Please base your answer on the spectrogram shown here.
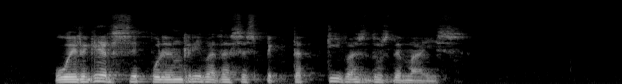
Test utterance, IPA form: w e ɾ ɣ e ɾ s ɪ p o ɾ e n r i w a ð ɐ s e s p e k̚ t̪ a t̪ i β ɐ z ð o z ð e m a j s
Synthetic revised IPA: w e ɾ ɣ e ɾ s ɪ p o ɾ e n r i β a ð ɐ s e s p e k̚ t̪ a t̪ i β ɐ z ð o z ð e m a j s

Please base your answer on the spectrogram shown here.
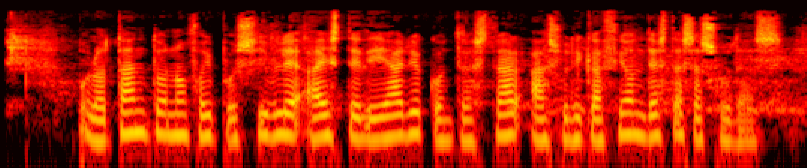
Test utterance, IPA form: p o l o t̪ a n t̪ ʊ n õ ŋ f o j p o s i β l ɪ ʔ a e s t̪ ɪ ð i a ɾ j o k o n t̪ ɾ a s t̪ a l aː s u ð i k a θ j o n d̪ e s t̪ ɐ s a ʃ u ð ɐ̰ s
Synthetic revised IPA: p o l o t̪ a n t̪ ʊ n õ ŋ f o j p o s i β l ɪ ʔ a e s t̪ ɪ ð i a ɾ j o k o n t̪ ɾ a s t̪ a ɾ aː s u ð i k a θ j o n d̪ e s t̪ ɐ s a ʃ u ð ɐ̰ s

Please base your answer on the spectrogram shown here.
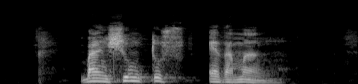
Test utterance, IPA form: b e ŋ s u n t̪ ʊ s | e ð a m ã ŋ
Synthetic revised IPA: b a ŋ ʃ u n t̪ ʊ s | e ð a m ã ŋ

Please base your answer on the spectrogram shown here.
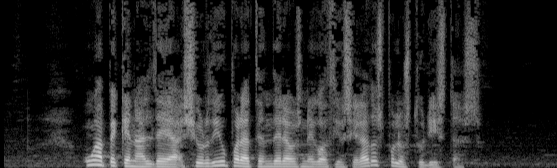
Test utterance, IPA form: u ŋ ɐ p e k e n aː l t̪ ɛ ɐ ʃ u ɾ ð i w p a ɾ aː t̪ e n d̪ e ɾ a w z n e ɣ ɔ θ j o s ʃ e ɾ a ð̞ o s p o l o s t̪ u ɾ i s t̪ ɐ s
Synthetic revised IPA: u ŋ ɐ p e k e n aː l d̪ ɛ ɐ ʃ u ɾ ð i w p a ɾ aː t̪ e n d̪ e ɾ a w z n e ɣ ɔ θ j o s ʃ e ɾ a ð̞ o s p o l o s t̪ u ɾ i s t̪ ɐ s

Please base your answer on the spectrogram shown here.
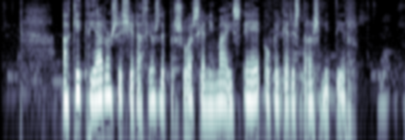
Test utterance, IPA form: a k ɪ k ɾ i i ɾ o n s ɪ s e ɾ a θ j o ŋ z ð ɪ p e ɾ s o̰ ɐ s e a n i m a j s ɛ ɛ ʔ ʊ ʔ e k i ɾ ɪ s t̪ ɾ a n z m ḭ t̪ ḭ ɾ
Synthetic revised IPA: a k i k ɾ i a ɾ o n s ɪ ʃ e ɾ a θ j o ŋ z ð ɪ p e ɾ s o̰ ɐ s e a n i m a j s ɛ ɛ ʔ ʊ k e k ɛ ɾ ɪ s t̪ ɾ a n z m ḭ t̪ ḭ ɾ

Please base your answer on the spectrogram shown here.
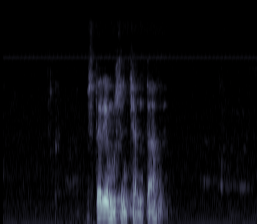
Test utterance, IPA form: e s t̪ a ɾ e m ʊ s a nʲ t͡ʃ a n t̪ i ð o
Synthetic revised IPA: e s t̪ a ɾ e m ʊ s e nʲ t͡ʃ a n t̪ a ð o

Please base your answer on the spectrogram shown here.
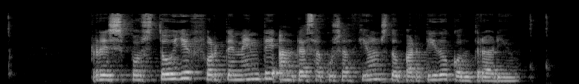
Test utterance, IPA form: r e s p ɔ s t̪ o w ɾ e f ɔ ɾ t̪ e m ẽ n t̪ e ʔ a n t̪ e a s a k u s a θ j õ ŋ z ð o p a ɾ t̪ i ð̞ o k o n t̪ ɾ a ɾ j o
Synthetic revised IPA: r e s p o s t̪ o w ʎ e f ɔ ɾ t̪ e m ẽ n t̪ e ʔ a n t̪ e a s a k u s a θ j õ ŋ z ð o p a ɾ t̪ i ð̞ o k o n t̪ ɾ a ɾ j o

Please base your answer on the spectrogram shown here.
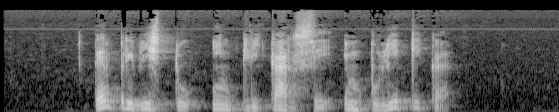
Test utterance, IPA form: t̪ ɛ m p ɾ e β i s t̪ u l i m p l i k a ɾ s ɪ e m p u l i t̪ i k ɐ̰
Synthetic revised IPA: t̪ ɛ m p ɾ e β i s t̪ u i m p l i k a ɾ s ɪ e m p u l i t̪ i k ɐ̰

